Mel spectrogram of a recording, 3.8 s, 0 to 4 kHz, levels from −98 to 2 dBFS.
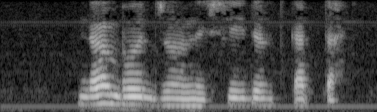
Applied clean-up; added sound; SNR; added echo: none; none; none; none.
